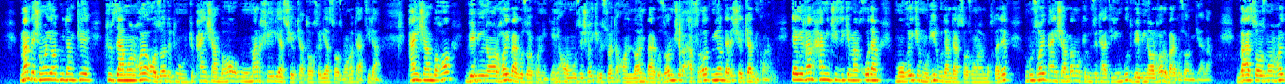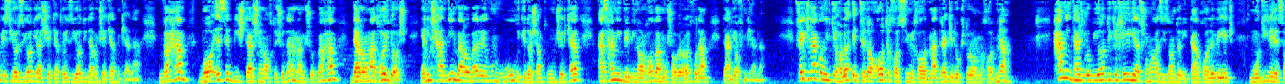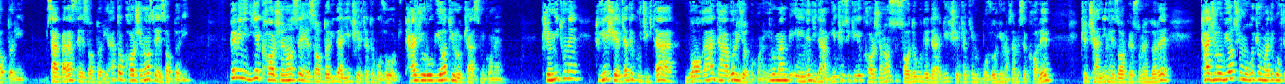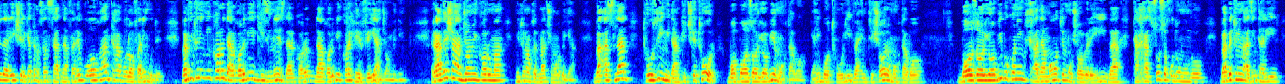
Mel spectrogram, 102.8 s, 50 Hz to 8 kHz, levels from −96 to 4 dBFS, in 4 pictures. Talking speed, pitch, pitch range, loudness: 155 wpm, 160 Hz, 135-190 Hz, -23 LUFS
